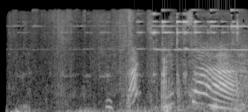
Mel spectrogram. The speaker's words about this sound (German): Wir besuchen gleich ihre beiden rehbraunen Rasseschweine.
